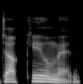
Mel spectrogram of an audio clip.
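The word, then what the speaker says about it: document: এর মত করে করব যেমন ডি ও সি ইউ এম ই এন টি খেয়াল করেন তো ও রয়েছে তাহলে এই যে এ তারপর রয়েছে কি কনসোনেন্ট সি তারপর রয়েছে ই তারপর কনসোনেন্ট হচ্ছে এম তারপর এই যে এখানে এ আই এর কি রয়েছে ই রয়েছে তাহলে আমাদের এই ইউ এর উচ্চারণ কি করতে হবে ইউ এর মত তাই না এজন্যই হয়ে গেছে ডকিউমেন্ট তারপরে কি রয়েছে প্রকিউরমেন্ট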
